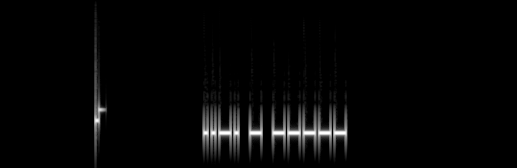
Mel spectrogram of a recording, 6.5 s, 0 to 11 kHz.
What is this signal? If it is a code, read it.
Morse code, heard as a keyed tone, about 25 wpm, 700 Hz. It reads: FT0
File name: Three Letter-Number Combinations - 25wpm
